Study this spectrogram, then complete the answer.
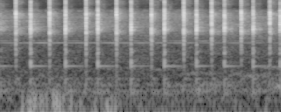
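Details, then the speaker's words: Honda Shine motorcycle, battery OK and horn works: pressing self-start gives rapid dry relay clicking, about five a second, while the starter motor never cranks; starter motor to be opened and repaired. "देखो वो सिर्फ switch यहाँ पे press कर रहे हैं और इस तरह से रिले से आवाज़ आ रहा है कट कट, जो कि आप सुन रहे हो अभी।"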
